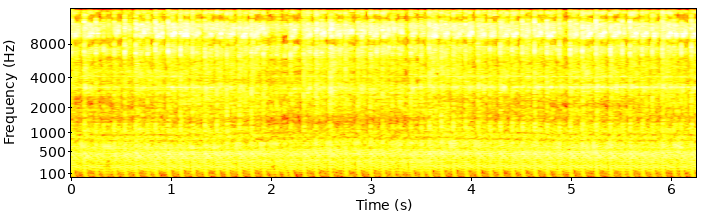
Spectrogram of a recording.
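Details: Echo CS400 chainsaw after OEM oil pump replacement and a carburetor tune to fix bogginess (limiters still in, could use more): steady fast clean two-stroke run with no bogging or surging; oiling well.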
